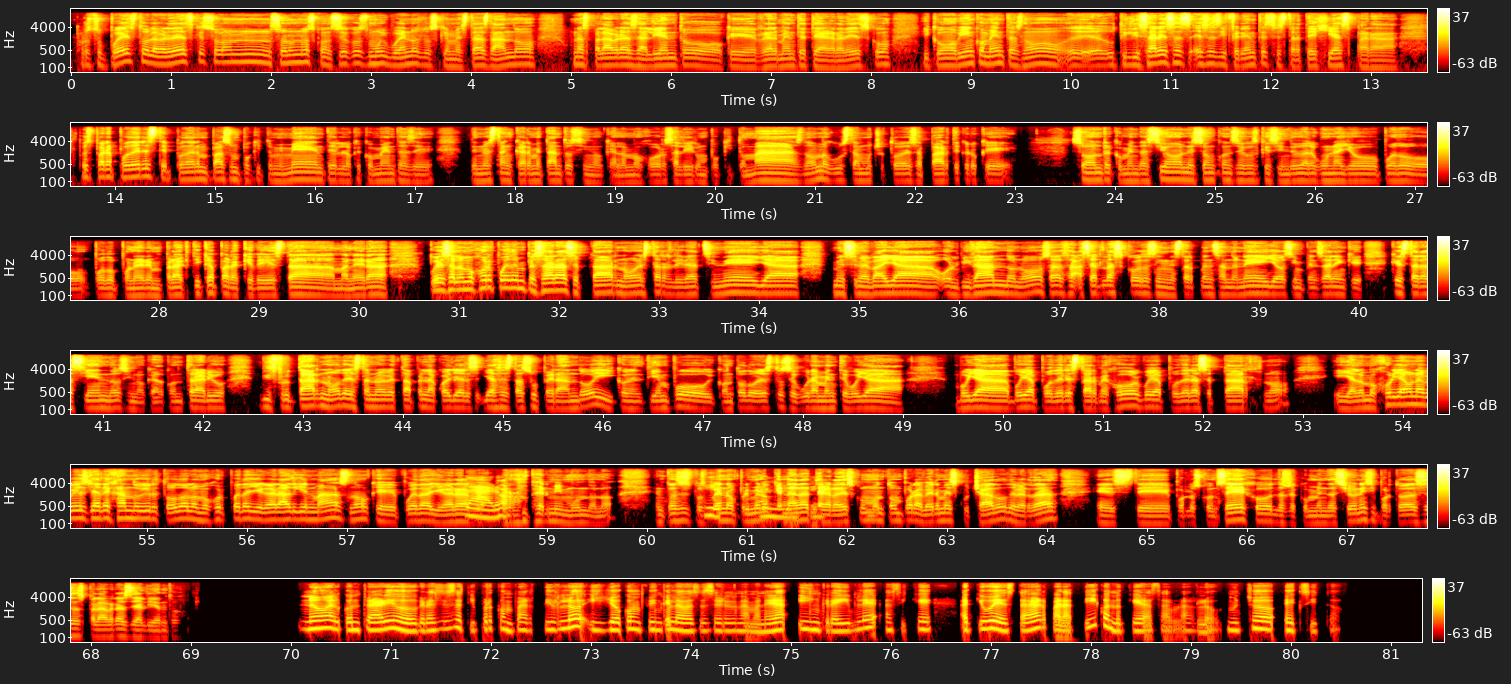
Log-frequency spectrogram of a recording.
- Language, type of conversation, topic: Spanish, advice, ¿Cómo puedo aceptar mi nueva realidad emocional después de una ruptura?
- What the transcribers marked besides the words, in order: laughing while speaking: "romper"; other background noise; tapping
